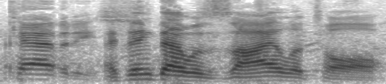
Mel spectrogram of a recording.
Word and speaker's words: xylitol: Spearmint Trident with Exiltol. Supposed to fight cavities. I think that was xylitol. Xylitol. Well, whatever. I pronounce the X. It's a hard X.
